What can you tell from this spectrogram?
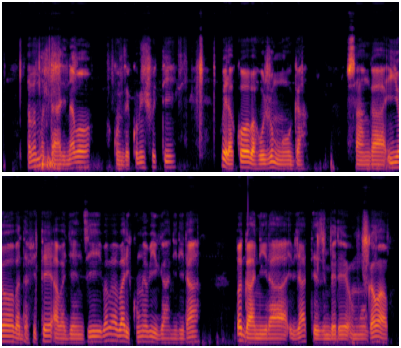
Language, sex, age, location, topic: Kinyarwanda, male, 18-24, Nyagatare, government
